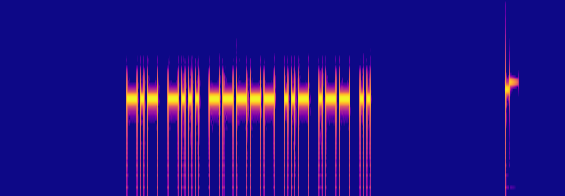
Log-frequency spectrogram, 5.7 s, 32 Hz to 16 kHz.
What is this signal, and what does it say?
Morse code, heard as a keyed tone, about 34 wpm, 700 Hz. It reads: KB0UWI
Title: USA Call Signs Repeated 2x 35wpm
